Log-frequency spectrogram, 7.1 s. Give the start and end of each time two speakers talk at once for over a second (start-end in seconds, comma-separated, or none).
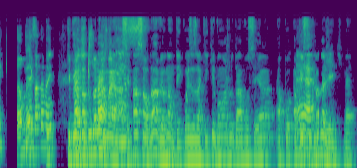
1.3-2.9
